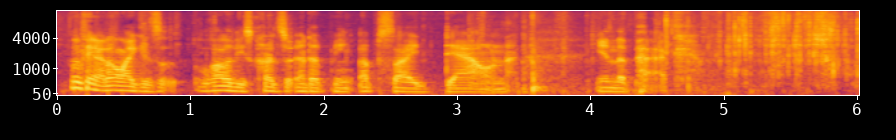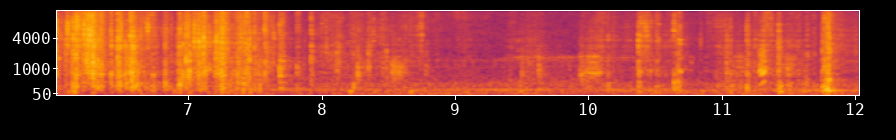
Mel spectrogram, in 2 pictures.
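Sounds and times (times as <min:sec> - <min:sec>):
card pack wrapper crinkling: 0:04.3 - 0:08.8.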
